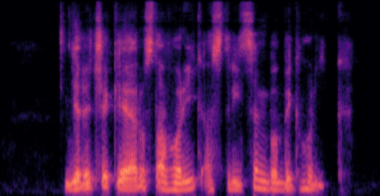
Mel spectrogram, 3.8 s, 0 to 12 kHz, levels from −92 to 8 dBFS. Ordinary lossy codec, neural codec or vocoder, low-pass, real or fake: Opus, 16 kbps; codec, 24 kHz, 3.1 kbps, DualCodec; 10.8 kHz; fake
